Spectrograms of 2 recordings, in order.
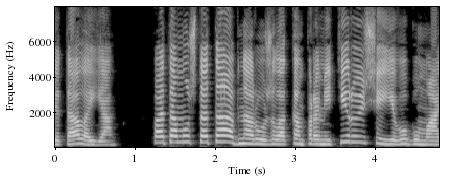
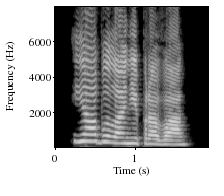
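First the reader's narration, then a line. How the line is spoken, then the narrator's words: Sighing. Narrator (Russian): вздохнула Женька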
